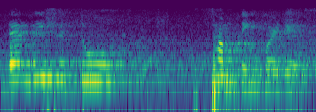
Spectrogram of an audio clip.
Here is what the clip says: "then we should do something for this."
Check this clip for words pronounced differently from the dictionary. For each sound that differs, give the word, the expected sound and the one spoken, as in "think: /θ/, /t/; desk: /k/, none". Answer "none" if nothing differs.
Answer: something: /θ/, /t/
